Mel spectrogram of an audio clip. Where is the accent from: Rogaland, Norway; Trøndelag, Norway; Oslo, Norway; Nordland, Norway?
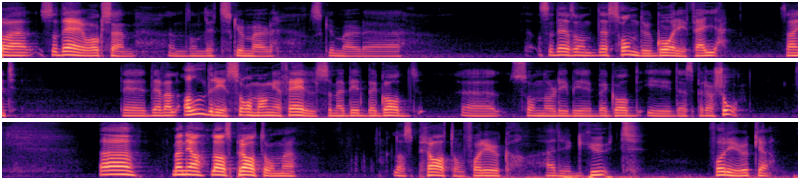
Nordland, Norway; Halsa; Halsa-revyen, der jeg kommer fra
